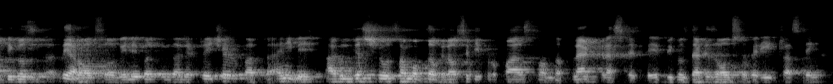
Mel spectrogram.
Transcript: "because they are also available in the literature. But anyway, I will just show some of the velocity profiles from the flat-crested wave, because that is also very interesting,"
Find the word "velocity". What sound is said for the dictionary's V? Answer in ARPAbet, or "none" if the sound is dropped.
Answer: V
